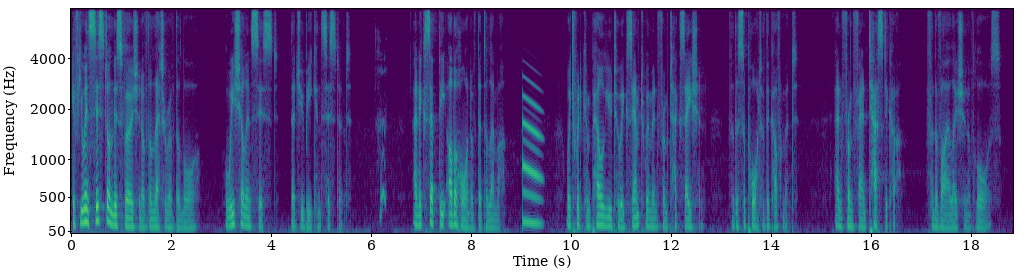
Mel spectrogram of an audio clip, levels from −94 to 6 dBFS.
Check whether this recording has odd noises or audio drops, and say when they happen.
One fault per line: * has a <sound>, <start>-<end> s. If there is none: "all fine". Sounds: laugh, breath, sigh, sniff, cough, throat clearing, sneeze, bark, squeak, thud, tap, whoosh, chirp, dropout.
* has a laugh, 6.1-6.3 s
* has a chirp, 9.0-9.5 s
